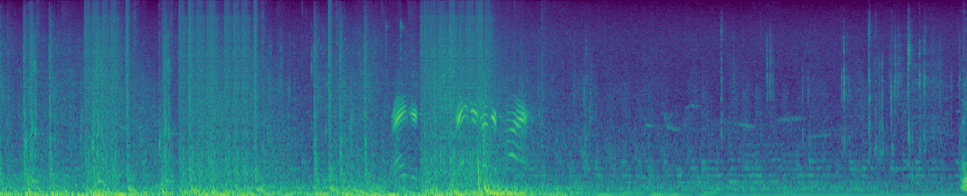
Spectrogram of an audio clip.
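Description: Rapid gunfire crackles in a Terminator: Dark Fate Defiance battle, bursts of dense shooting and clatter running through the first half before easing into quieter ambient game sound.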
